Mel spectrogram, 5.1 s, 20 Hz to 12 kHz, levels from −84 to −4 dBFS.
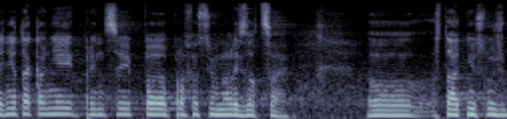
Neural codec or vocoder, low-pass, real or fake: none; 10.8 kHz; real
